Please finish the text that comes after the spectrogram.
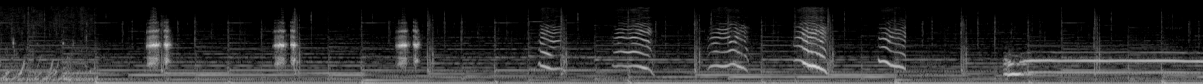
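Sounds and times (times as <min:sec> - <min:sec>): frog croaking: 0:01.4 - 0:01.8, 0:02.7 - 0:03.1, 0:04.0 - 0:04.3, 0:05.4 - 0:09.0
animal call with falling pitch: 0:05.4 - 0:09.1, 0:10.0 - 0:12.0.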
